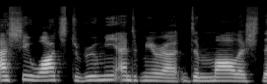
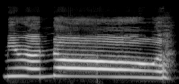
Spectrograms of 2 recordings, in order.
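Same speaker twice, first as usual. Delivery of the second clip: high, drawn-out wail of NO; loud, melodramatic cry, held long; dramatic yell; 12 semitones higher, 12 dB louder, much slower than usual. A narrator's reading. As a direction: scream it to the sky. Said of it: "Rumi yelled into the sky".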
